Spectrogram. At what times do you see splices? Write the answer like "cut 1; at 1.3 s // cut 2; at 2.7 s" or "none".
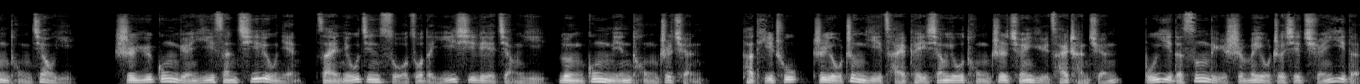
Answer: none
